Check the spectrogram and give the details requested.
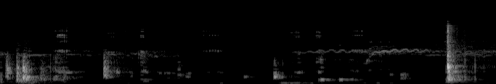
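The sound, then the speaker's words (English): A heavy metal safe door being worked open during a holdup: several clunks and rattles, a drawn-out creaking squeal, then a sharp loud clank as it comes free. “Get over there and open the safe.”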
